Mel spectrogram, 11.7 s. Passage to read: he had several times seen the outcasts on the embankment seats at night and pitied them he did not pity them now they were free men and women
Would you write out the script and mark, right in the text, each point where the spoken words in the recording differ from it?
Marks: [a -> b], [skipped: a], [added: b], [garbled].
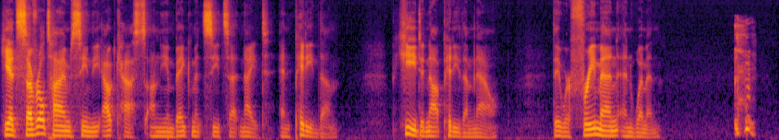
he had several times seen the outcasts on the embankment seats at night and pitied them he did not pity them now they were free men and women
